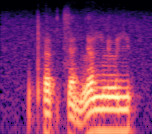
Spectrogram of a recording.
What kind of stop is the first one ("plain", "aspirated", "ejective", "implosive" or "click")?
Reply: aspirated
